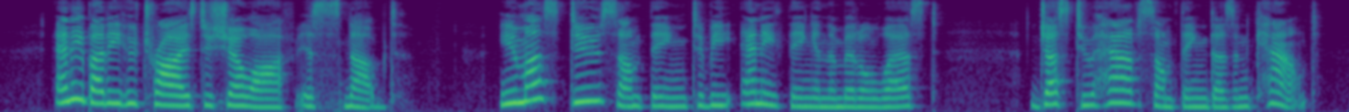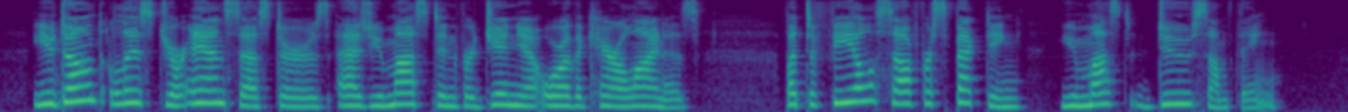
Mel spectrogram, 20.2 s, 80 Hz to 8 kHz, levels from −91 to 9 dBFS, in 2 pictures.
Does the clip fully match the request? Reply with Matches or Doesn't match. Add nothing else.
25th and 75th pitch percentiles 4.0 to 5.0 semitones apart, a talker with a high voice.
Matches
